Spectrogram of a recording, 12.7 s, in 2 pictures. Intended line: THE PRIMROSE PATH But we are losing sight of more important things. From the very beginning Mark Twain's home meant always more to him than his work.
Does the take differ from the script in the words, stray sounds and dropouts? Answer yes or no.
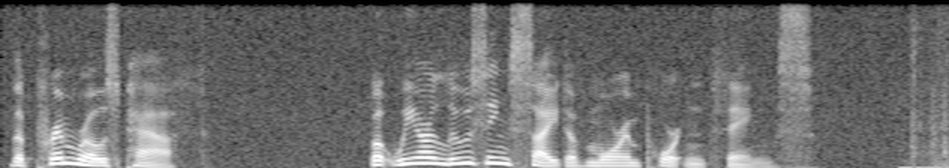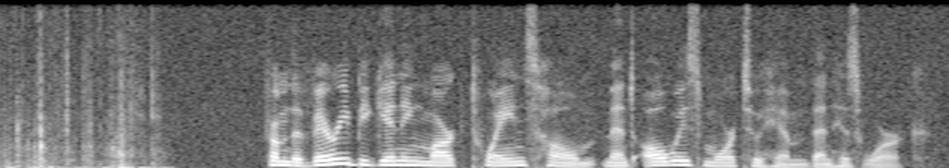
yes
